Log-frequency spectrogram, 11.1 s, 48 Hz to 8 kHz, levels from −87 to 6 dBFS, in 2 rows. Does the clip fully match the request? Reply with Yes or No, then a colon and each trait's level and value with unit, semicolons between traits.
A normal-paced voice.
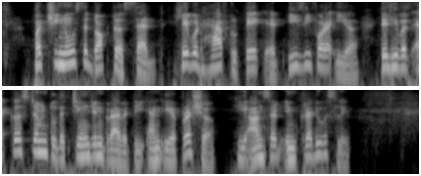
Yes: average, 160 wpm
